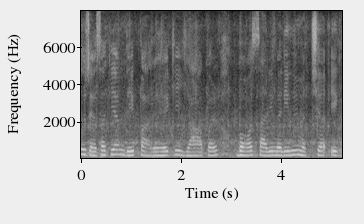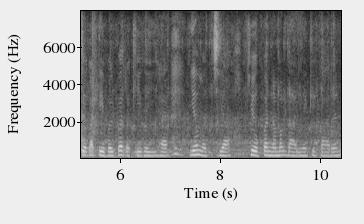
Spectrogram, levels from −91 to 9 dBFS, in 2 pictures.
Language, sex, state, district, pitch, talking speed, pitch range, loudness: Hindi, female, Uttar Pradesh, Jyotiba Phule Nagar, 215 Hz, 185 wpm, 205-230 Hz, -17 LUFS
